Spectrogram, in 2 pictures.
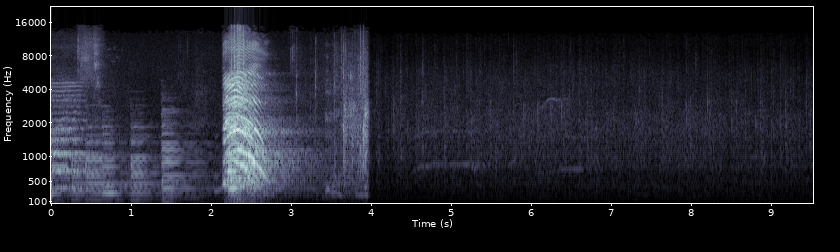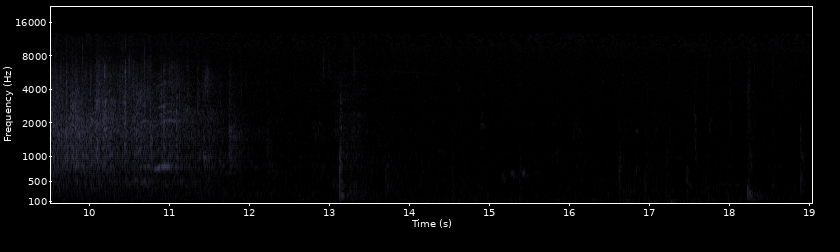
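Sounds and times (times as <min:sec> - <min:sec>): children's choir screaming: 0:02.1 - 0:03.5
faint applause: 0:02.2 - 0:11.8.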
